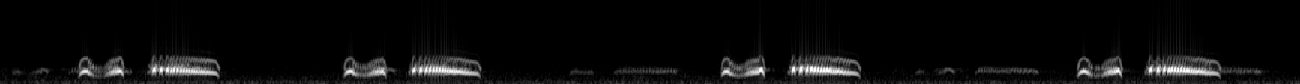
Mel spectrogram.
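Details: A spotted dove used as a decoy to draw in wild males gives four phrases of a brisk double coo and a sustained coo, soft low coos filling the gaps.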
